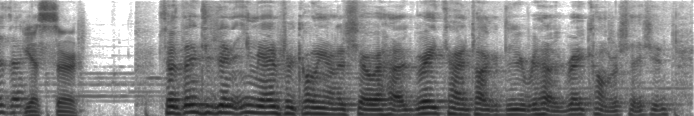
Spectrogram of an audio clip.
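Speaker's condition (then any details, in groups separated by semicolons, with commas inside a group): Cerebral palsy; caused by stroke at birth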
